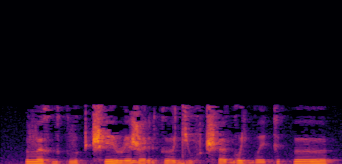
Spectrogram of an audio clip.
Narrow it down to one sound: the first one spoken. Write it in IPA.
v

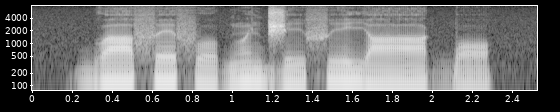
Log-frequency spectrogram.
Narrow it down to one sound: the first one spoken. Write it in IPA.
ɡʷ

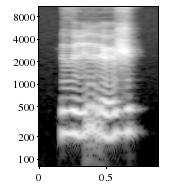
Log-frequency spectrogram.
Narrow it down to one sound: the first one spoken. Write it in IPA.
ð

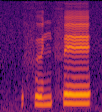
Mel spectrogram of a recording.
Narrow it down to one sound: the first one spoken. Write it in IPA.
f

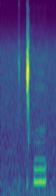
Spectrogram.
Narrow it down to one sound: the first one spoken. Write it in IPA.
ǀʰ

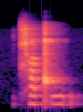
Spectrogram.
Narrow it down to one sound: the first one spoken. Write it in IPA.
t͡ɕʰ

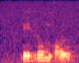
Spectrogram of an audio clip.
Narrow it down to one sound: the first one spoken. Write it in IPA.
ɾ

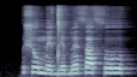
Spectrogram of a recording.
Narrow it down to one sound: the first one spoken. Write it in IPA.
ʃ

